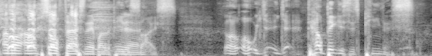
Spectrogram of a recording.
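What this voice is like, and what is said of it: Imitates another person's voice. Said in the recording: “My Howard Stern impression.”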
